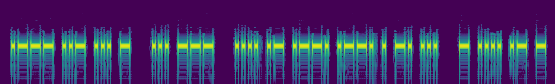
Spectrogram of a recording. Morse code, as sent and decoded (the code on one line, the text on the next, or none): .--- ..- ... - / ... --- / .... .- .--. .--. -. ... / - .... .- -
JUST SO HAPPENS THAT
